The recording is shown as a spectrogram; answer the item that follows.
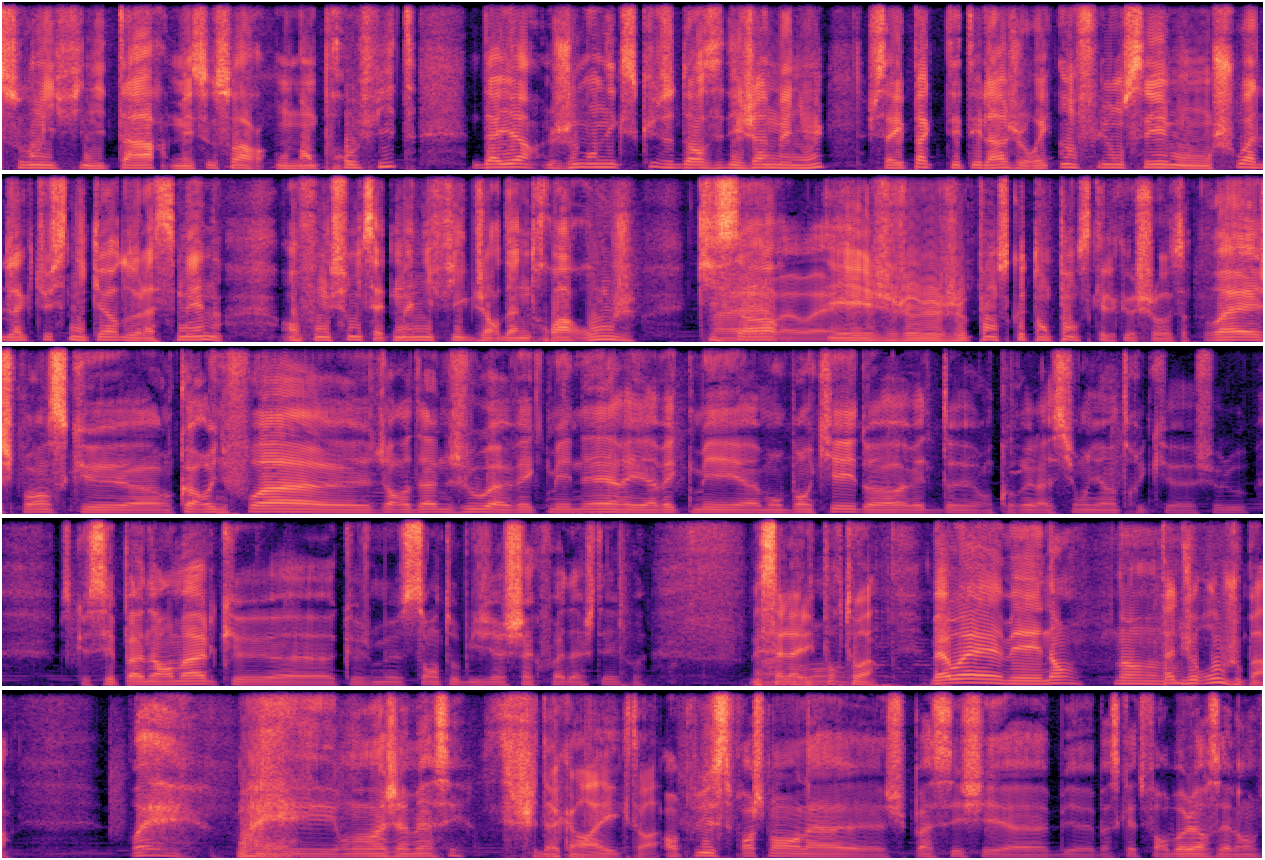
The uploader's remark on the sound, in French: sera avec nous par téléphone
